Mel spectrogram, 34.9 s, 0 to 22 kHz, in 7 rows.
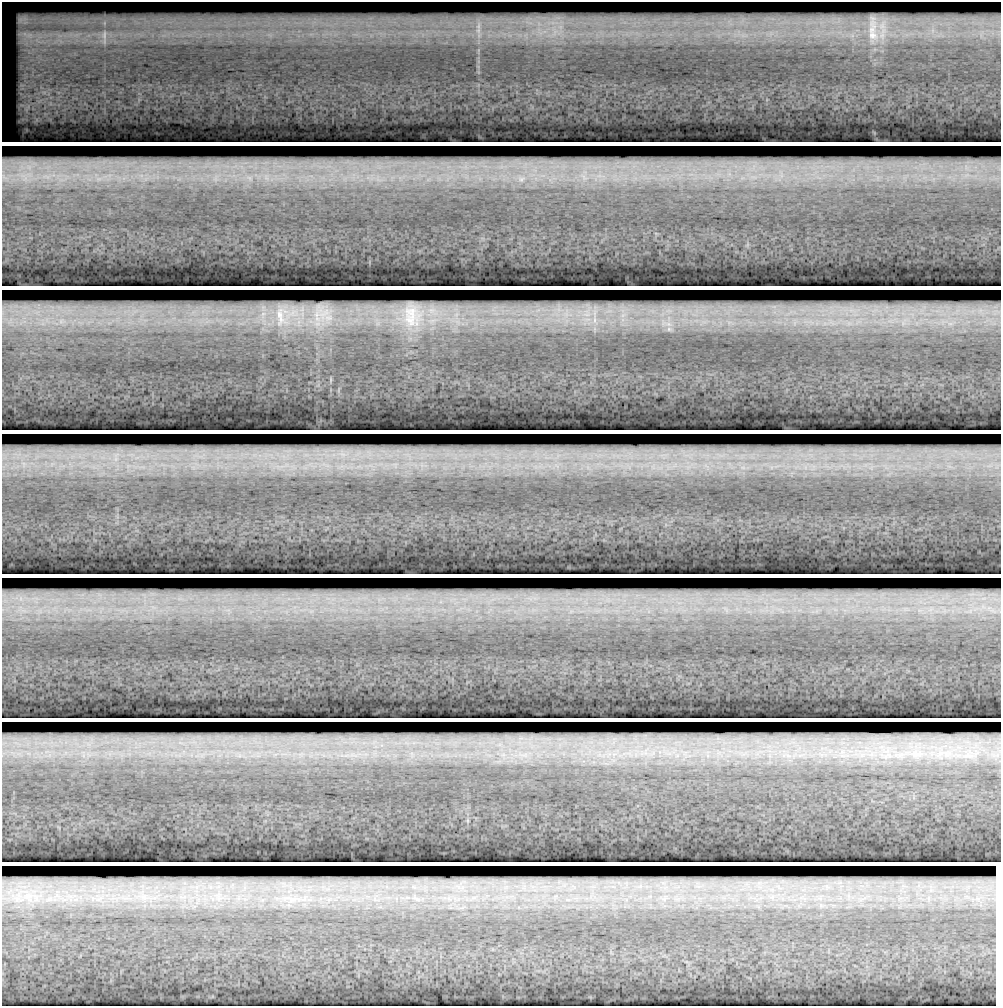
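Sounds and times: creek water rushing: 0.1 - 34.9.

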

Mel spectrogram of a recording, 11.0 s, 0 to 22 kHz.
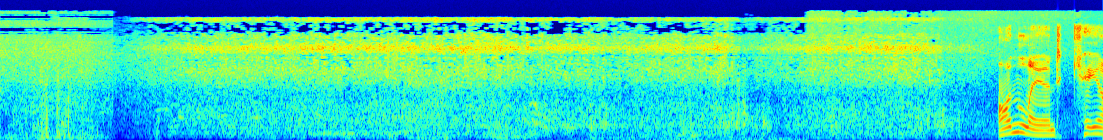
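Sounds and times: jet engines of landing airliner: 0.0 - 10.0
wind buffeting microphone: 2.7 - 10.0.

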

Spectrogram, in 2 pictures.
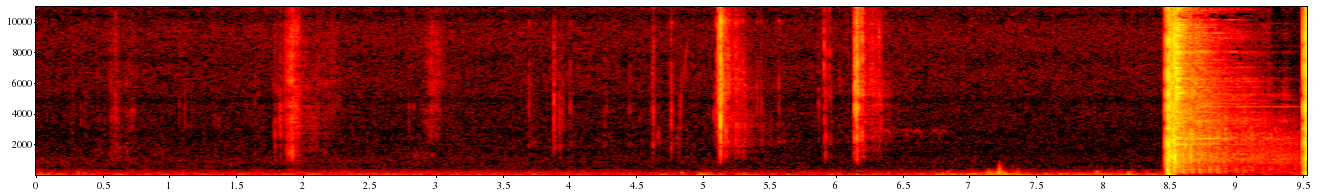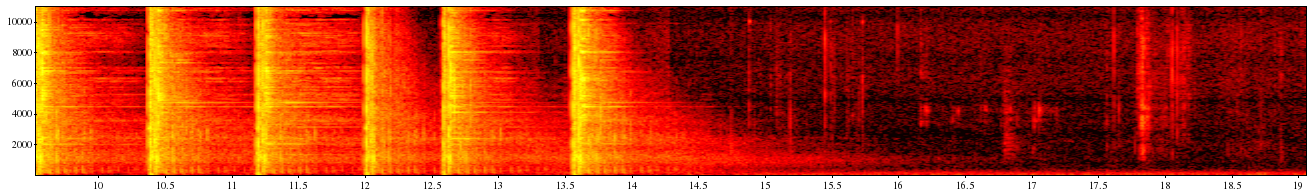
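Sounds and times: handgun shots with echo: 8.5 - 15.0.

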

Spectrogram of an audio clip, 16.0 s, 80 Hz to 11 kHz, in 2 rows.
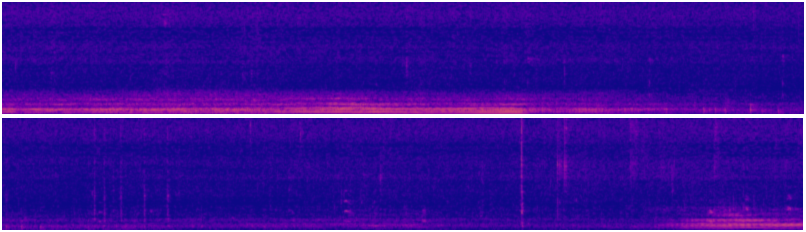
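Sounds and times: faint background noise: 0.0 - 16.0
small clicks: 7.4 - 10.1, 12.7 - 15.6
swamphen calling: 10.8 - 12.5, 15.0 - 16.0.

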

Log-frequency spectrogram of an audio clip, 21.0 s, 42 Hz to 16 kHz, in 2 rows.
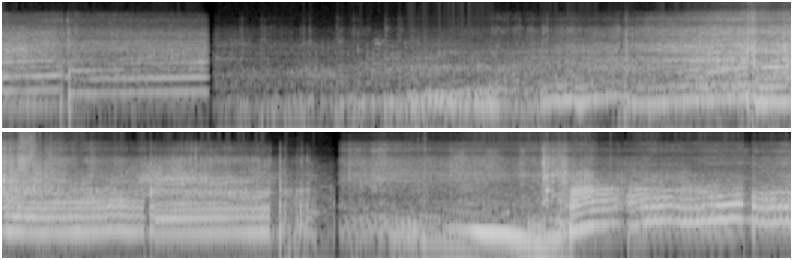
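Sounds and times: rally car engine at full throttle: 0.0 - 21.0
exhaust cracks: 2.8 - 8.5.

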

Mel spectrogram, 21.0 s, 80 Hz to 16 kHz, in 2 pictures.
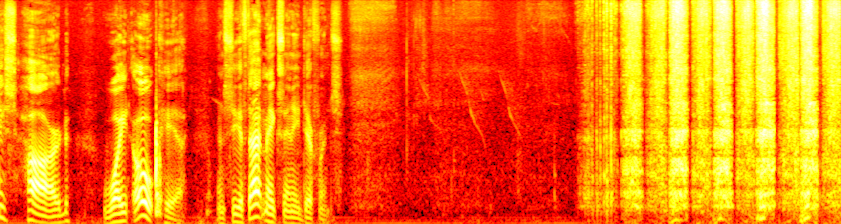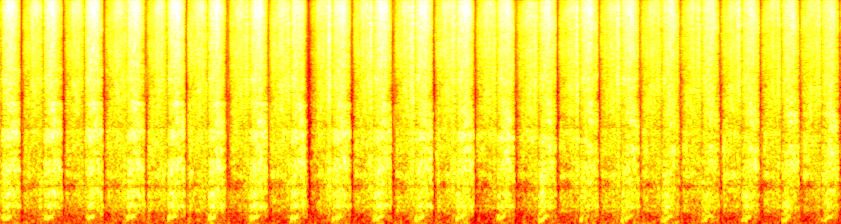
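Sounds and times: handsaw cutting wood: 7.2 - 21.0.

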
